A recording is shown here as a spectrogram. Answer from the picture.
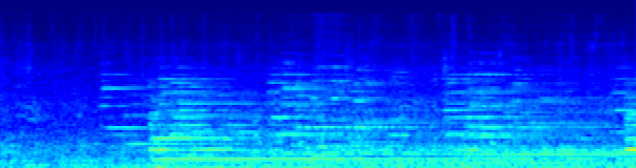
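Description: The Belfry of Bruges' carillon ringing a tune: bells come in about a second in and ring on, several notes overlapping as new strikes follow every second or so.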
